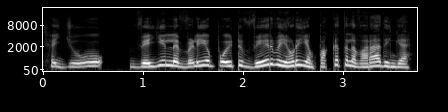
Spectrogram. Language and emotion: Tamil, disgusted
